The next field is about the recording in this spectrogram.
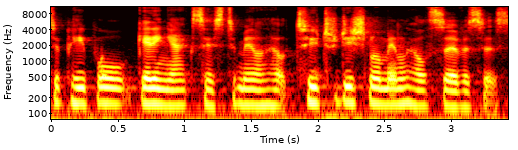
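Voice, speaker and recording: The speaker is a woman. Her accent is Australian. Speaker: director of an online mental health service. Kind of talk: conference presentation.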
